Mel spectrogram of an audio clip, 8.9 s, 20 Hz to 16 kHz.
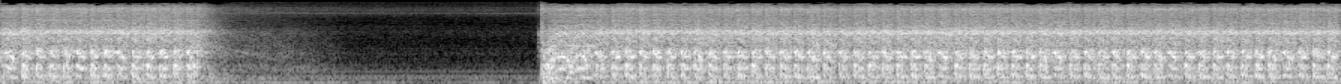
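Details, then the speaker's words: Ford 6.0L diesel after fresh assembly, high-pressure oil system primed with IDS; once air is purged ICP climbs instantly to the 600 psi needed, in under a second: brief crank, then engine catches at once and idles steadily, a normal quick start. "as soon as all the air got out of the system it'll climb like instantly and that's how you get your quick starts normally it takes like that less than a second for it to build up 600 psi"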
